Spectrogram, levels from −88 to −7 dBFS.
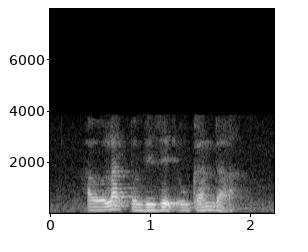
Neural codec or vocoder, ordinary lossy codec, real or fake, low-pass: none; AAC, 16 kbps; real; 7.2 kHz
